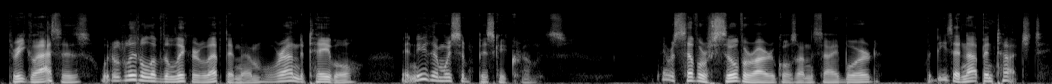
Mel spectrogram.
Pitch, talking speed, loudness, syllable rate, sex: 125 Hz, 205 wpm, -20 LUFS, 6.4 syllables/s, male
